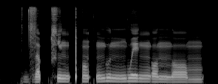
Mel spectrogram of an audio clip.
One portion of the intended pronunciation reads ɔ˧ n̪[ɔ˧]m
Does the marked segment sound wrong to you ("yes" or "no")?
no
